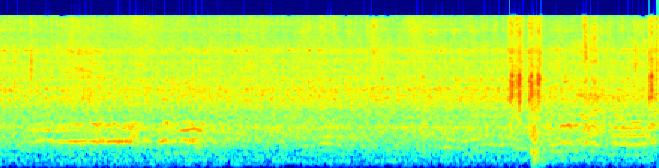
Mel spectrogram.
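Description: A Volkswagen estate car idling at a standstill, then a car door shut with a single thump about three and a half seconds in.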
